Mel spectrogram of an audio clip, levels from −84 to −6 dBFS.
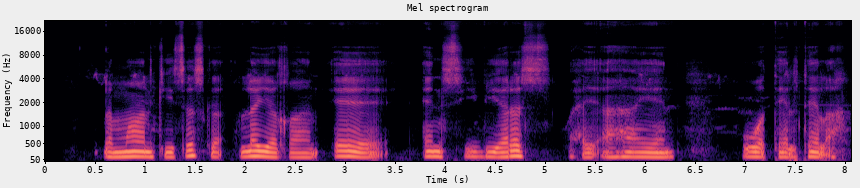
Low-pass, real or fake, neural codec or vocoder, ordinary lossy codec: none; real; none; none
